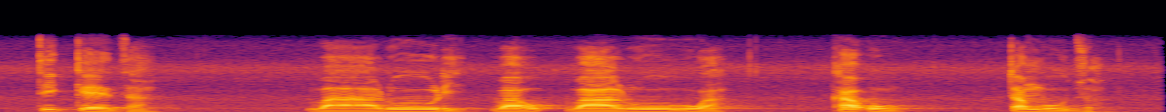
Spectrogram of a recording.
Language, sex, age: Venda, male, 25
